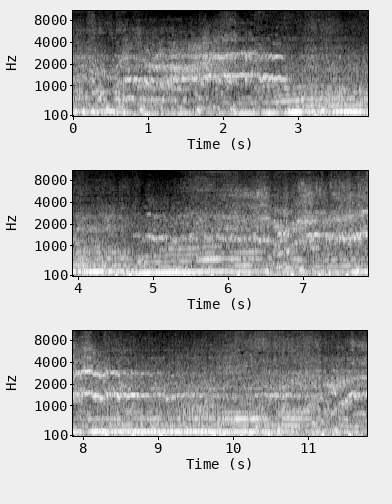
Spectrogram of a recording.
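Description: A small car's engine revs hard near the limiter.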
